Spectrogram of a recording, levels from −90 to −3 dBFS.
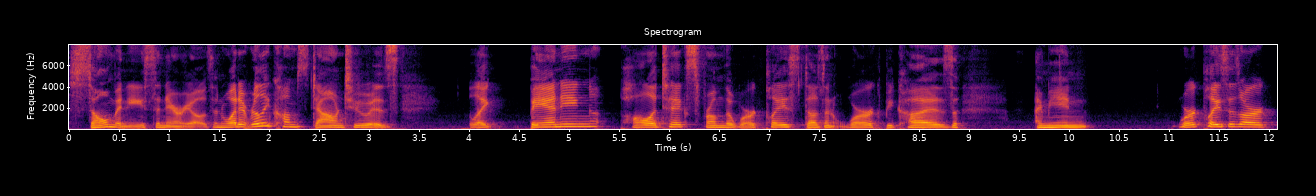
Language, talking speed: English, 120 wpm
